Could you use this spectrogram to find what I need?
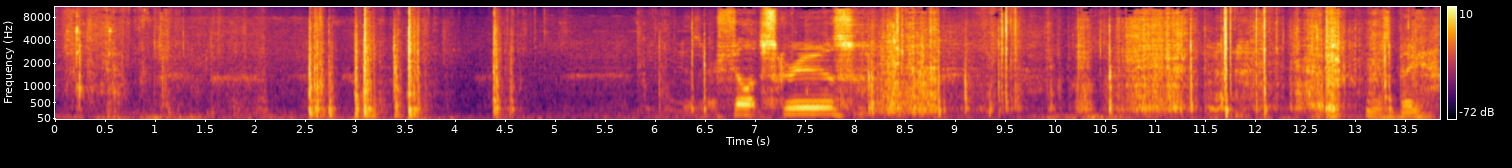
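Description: A plastic object scrapes and clatters along concrete.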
